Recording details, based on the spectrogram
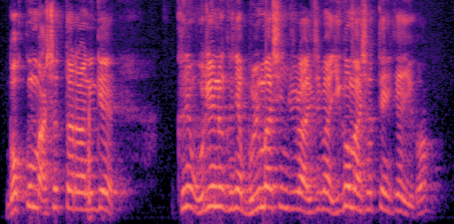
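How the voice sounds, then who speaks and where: Male pastor, high voice, folksy sermon style, keeps throwing questions at the pews. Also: fast, darkish tone, dull audio. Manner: colloquial, peppers congregation with rhetorical questions.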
